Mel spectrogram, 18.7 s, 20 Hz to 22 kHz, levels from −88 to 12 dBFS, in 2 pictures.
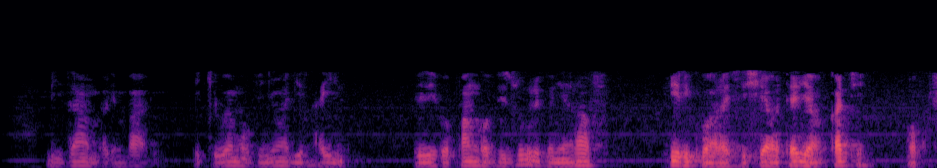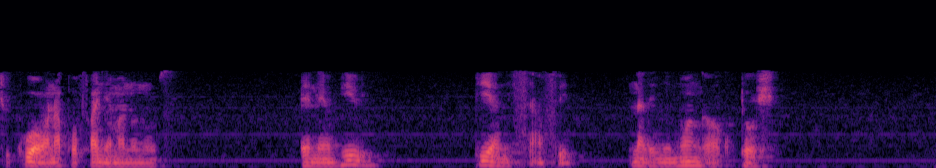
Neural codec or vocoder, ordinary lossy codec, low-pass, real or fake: none; AAC, 16 kbps; 7.2 kHz; real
